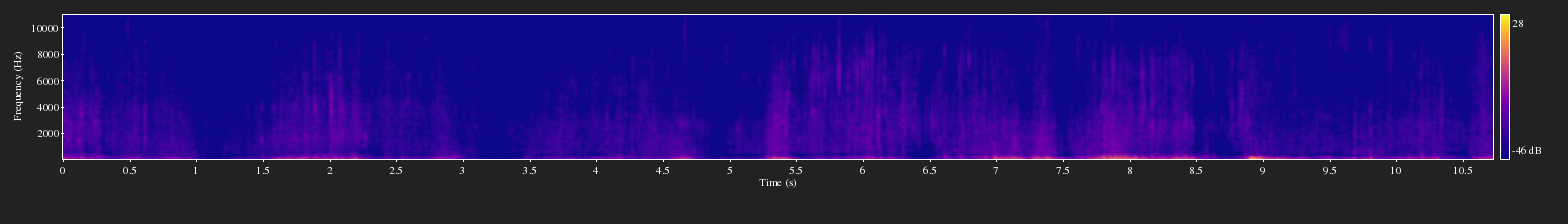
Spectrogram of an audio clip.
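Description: A palm-sized squishy stress ball with a thin translucent rubber skin, filled with orange and white water-gel beads, is held in one hand beside the microphone without touching it. It is squeezed and kneaded with the fingertips and long painted nails. The result is soft, low, bassy squelching and crackling in uneven waves, with brief quiet gaps between squeezes.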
